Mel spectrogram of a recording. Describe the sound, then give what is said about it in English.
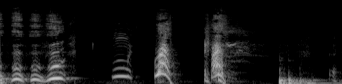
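A person imitates a big dog, letting out a string of short, throaty barks one after another, fairly loud, followed by a brief rough noise at the end. “Could you bark like a dog? Arf, arf. A big dog.”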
